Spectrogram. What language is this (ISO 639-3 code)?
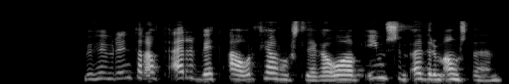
isl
